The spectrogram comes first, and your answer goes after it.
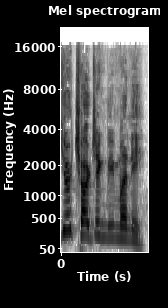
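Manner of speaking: put-on high Indian accent complaint. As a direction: mimic her in an Indian accent. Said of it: "That's probably racist right there".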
